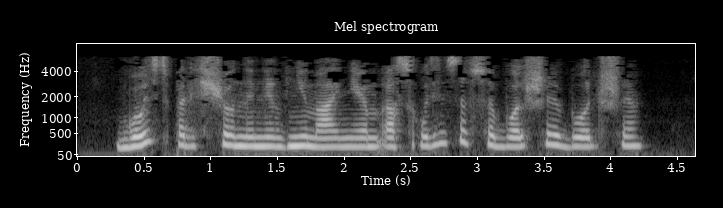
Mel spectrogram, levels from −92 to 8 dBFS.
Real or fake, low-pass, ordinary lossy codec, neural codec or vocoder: fake; 7.2 kHz; MP3, 24 kbps; codec, 16 kHz in and 24 kHz out, 0.8 kbps, FocalCodec, streaming, 65536 codes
